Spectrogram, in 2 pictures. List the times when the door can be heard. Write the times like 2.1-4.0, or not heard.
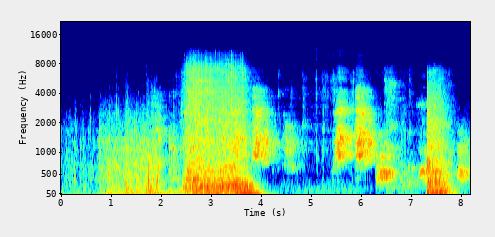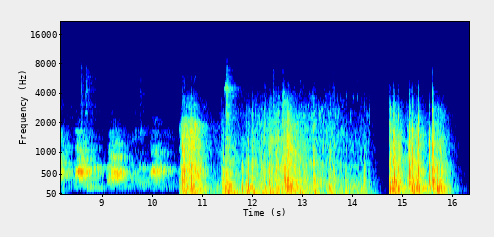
1.7-3.9, 6.5-7.8, 11.4-12.7.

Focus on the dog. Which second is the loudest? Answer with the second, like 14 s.
6 s.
